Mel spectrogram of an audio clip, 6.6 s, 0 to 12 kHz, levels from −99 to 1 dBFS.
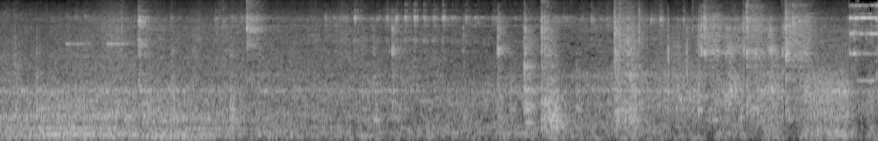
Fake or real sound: real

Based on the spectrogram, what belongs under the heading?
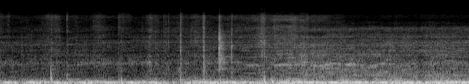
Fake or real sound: fake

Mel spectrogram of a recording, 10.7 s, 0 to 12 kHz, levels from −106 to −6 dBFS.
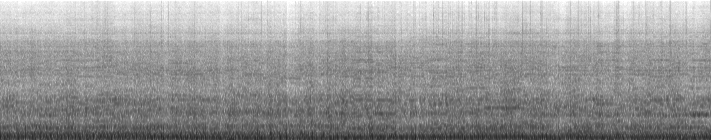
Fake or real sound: fake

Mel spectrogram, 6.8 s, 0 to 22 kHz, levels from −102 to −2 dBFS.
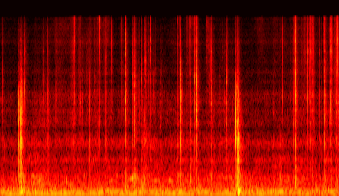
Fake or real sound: fake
